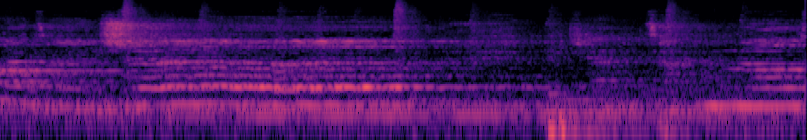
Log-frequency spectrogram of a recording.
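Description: Iranian pop band playing live: sustained chords and singing over cymbal strikes, with one strong low drum hit a little under three seconds in.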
